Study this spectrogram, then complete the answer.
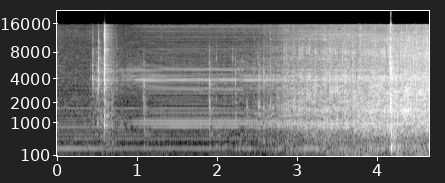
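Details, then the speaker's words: American Flyer 342 switcher locomotive after full teardown and cleanup, power ramped up from very low; steady electric hum with a few clicks rising in pitch, motor running smooth and healthy. "Very low power. Ramp it up a little more here. Off she goes."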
